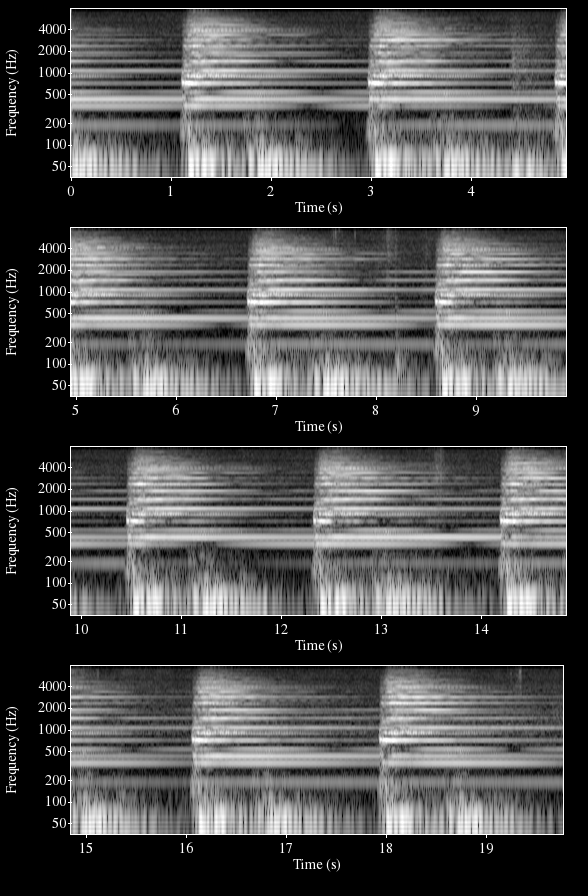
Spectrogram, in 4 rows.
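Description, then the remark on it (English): A church bell tolls about ten times at a slow, steady pace, each deep ringing stroke overlapping the lingering hum of the last, with no talking. “Bell's now 11 minutes off.”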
